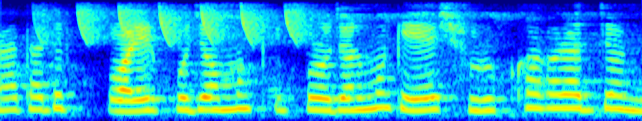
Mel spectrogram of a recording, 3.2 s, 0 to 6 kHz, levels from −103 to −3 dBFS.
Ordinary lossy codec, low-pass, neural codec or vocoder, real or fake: none; 5.4 kHz; none; real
